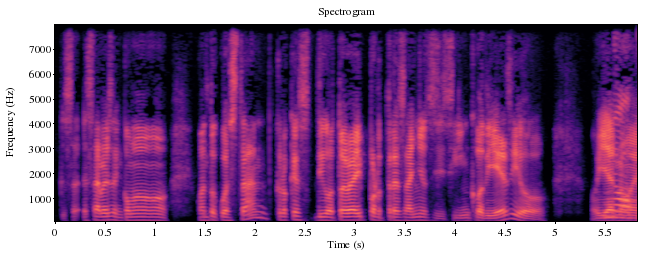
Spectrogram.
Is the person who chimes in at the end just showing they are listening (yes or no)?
no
